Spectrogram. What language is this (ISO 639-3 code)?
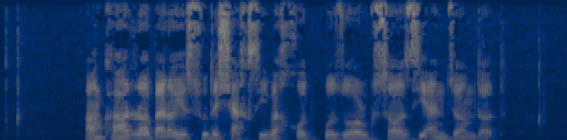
fas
